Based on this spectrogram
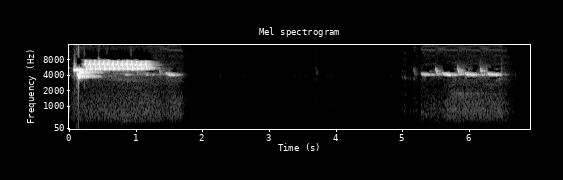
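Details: Siberian blue robin song: a loud, fast, rattling trill of evenly repeated high notes lasting about a second, a long pause, then softer chirping notes.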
